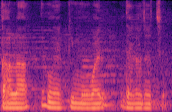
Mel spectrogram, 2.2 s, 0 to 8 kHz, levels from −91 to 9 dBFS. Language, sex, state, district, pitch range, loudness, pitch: Bengali, male, Tripura, West Tripura, 120-135 Hz, -17 LUFS, 125 Hz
